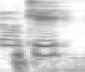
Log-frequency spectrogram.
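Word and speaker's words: Enki: group that referred to, I believe it's Anki or Inky or how you pronounce the name. It's Inky. Inky.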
